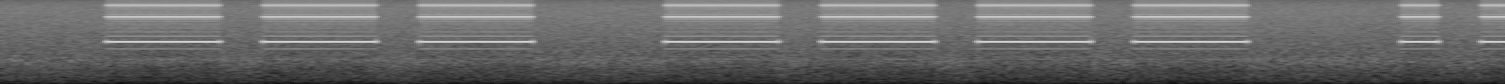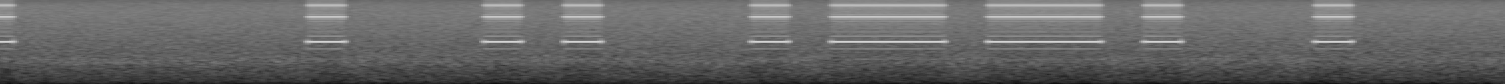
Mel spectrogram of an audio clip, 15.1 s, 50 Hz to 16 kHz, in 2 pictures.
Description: Morse code (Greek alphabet), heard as a high beeper, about 6 wpm, 2500 Hz. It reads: ΟΧΙ ΕΙΠΕ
